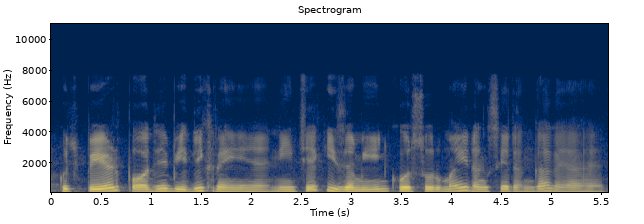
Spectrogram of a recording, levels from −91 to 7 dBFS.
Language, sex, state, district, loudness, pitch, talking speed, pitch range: Hindi, male, Jharkhand, Ranchi, -17 LUFS, 140 Hz, 180 wpm, 135-160 Hz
